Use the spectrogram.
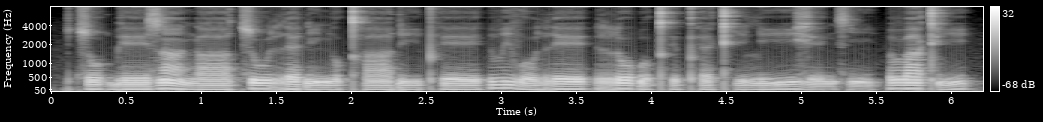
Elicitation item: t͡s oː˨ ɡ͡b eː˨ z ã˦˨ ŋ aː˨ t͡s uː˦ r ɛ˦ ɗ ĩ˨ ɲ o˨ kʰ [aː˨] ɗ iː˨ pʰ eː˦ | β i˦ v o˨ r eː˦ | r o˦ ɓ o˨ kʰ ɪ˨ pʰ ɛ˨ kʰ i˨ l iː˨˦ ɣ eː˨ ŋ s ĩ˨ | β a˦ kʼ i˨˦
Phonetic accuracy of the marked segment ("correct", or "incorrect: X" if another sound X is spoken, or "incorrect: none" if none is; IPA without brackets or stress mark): correct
